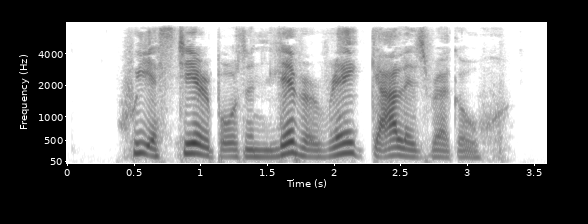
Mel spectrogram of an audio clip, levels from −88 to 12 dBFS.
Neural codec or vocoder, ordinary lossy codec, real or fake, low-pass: none; AAC, 48 kbps; real; 7.2 kHz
